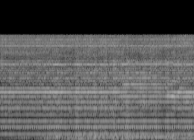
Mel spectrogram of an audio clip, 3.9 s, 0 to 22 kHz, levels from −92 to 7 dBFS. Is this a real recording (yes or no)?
no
